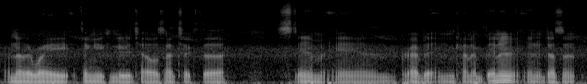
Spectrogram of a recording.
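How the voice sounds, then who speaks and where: A man's voice: a bass voice, flat delivery, moderate pace, mellow, slight background noise. A man casually narrating hands-on garden work outdoors, rambling and thinking aloud as he goes, recorded on a handheld camera. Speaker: gardening vlogger.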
